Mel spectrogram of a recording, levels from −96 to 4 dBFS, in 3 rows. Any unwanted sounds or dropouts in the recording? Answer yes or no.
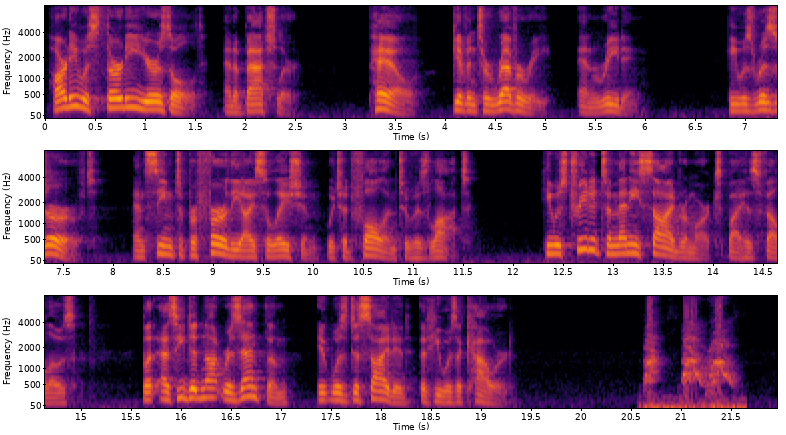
yes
